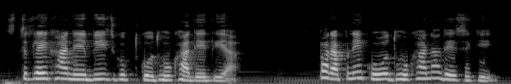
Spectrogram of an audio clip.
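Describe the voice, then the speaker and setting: A woman with a fairly high voice reads literary fiction as an audiobook narrator. Her storytelling is expressive and deliberate, set over background music.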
